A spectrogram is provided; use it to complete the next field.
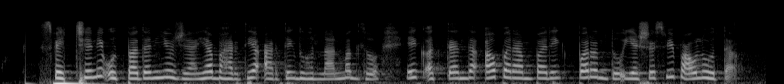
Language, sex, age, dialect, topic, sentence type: Marathi, female, 18-24, Southern Konkan, banking, statement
